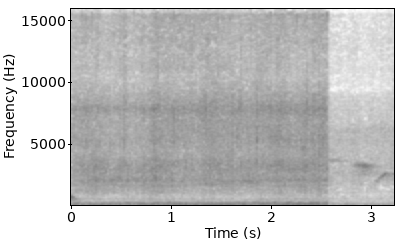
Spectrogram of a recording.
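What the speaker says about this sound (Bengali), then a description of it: "এবারে ঘিয়ের সাথে ভালো করে মিশিয়ে একটু ভেজে নেব" Sago pearls fry in ghee in a pan over medium-low heat. The sizzle is soft and steady, then drops suddenly to a quieter crackle for the final moments.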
